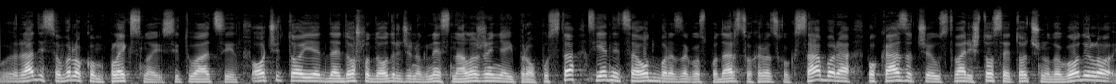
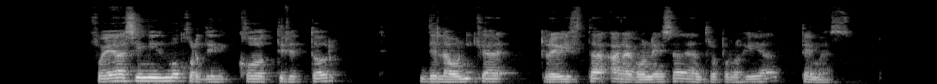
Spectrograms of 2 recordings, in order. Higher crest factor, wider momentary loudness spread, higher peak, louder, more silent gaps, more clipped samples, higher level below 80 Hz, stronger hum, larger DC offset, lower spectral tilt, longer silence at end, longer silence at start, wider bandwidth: second, 12 dB vs 18 dB; second, 7 LU vs 16 LU; about the same, 0 dBFS vs -2 dBFS; first, -14 LUFS vs -19 LUFS; neither; neither; first, -46 dBFS vs -56 dBFS; neither; neither; first, -6.5 dB/octave vs -5 dB/octave; second, 0 s vs 0.9 s; second, 0 s vs 0.95 s; second, 14 kHz vs 16 kHz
